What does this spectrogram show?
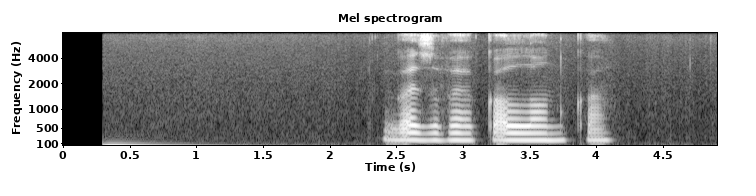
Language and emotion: Russian, sad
